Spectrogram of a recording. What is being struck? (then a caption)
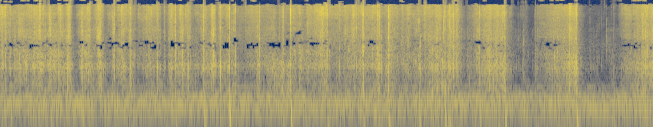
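Wad of thin packaging paper. A wad of thin, crinkled white shoe wrapping paper is held in both hands and rubbed and scratched with fingertips and short nails. It gives a dense, continuous crinkling with many small sharp crackles and brief louder snaps. Its bright, airy texture sits over a soft low hum.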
